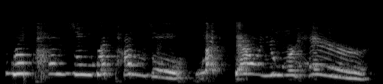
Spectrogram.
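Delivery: high calling witch voice. A narrator's reading. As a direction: call up to the tower. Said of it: "she would call".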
